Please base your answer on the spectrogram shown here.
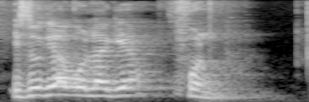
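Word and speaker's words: Pfund: इसको क्या बोला गया, फुंड, पी फुंड बोला गया वैसे तो, फुंड, पी फुंड, ठीक है। पी साइलेंट यहां पे ध्यान रखना, ठीक है।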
